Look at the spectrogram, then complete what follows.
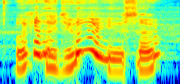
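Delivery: shrill, very high, very loud, funny cartoon squeal. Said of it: "I want the Buttocus voice".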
